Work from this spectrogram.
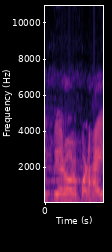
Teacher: पेड़ वाला ढ और ढ का पढ़ाई वाला ढ का उच्चारण करने में वायु जीभ से टकराकर वापस आती है और फिर बाहर निकलती है, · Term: उच्छिप्त व्यंजन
